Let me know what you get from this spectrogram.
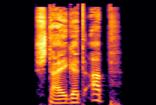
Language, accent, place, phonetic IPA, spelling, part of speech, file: German, Germany, Berlin, [ˌʃtaɪ̯ɡət ˈap], steiget ab, verb, De-steiget ab.ogg
- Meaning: second-person plural subjunctive I of absteigen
